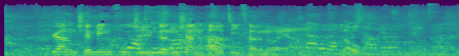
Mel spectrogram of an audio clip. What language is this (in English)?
Chinese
